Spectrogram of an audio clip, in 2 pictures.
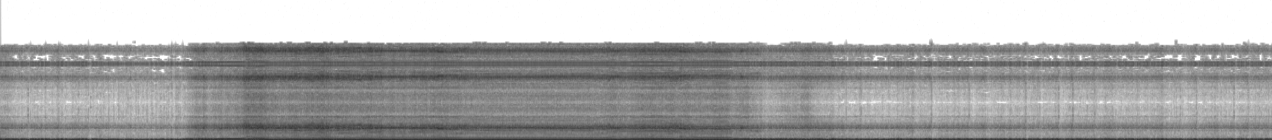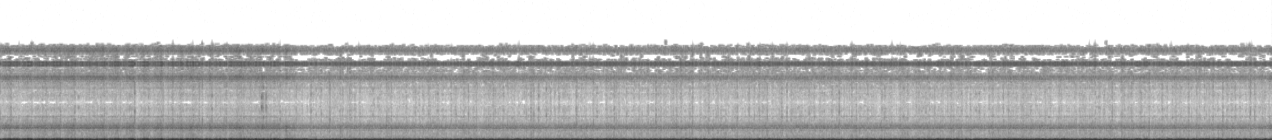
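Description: Drag car engine idling loudly, heard from inside the cabin. About two and a half seconds in it is revved up and held for several seconds with a dip and a second rise, then drops back to a steady idle around nine seconds in; the idle note deepens slightly around twenty seconds in.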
